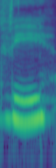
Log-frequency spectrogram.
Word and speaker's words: Vi: Yeah, her name is V. It's spelled V-I.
